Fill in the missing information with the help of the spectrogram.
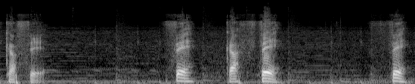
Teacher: fé sendo pronunciado com mais intensidade então em cafezinho a sílaba subir tônica permanece fé sozinho nem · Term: sílaba tônica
